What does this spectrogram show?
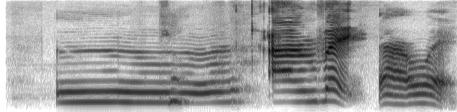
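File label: "an1 wei4", Mandarin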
